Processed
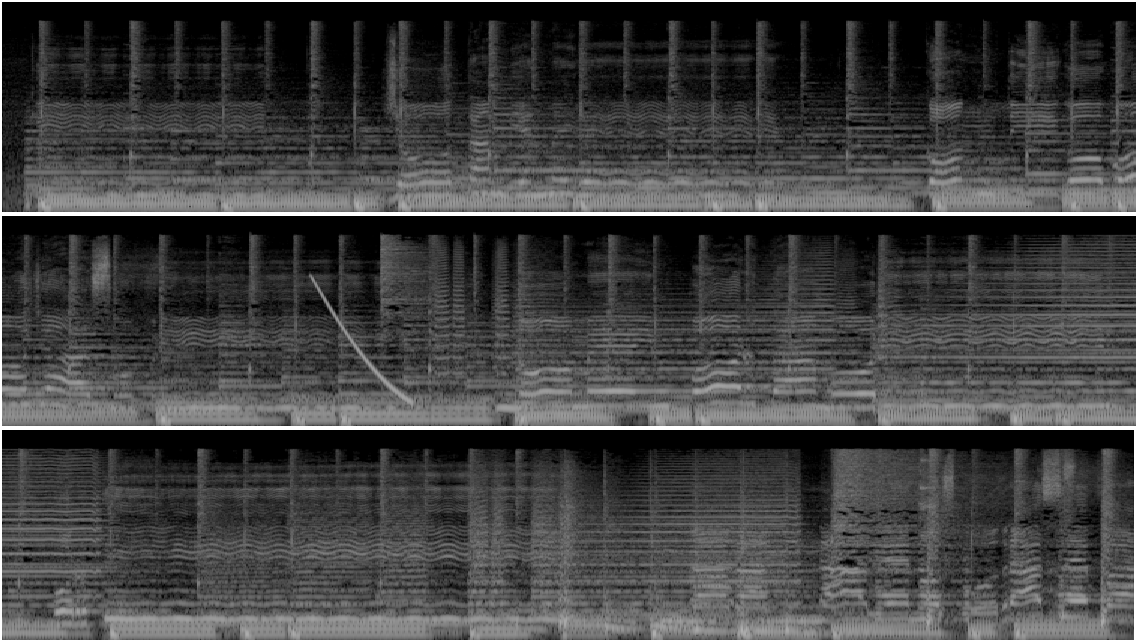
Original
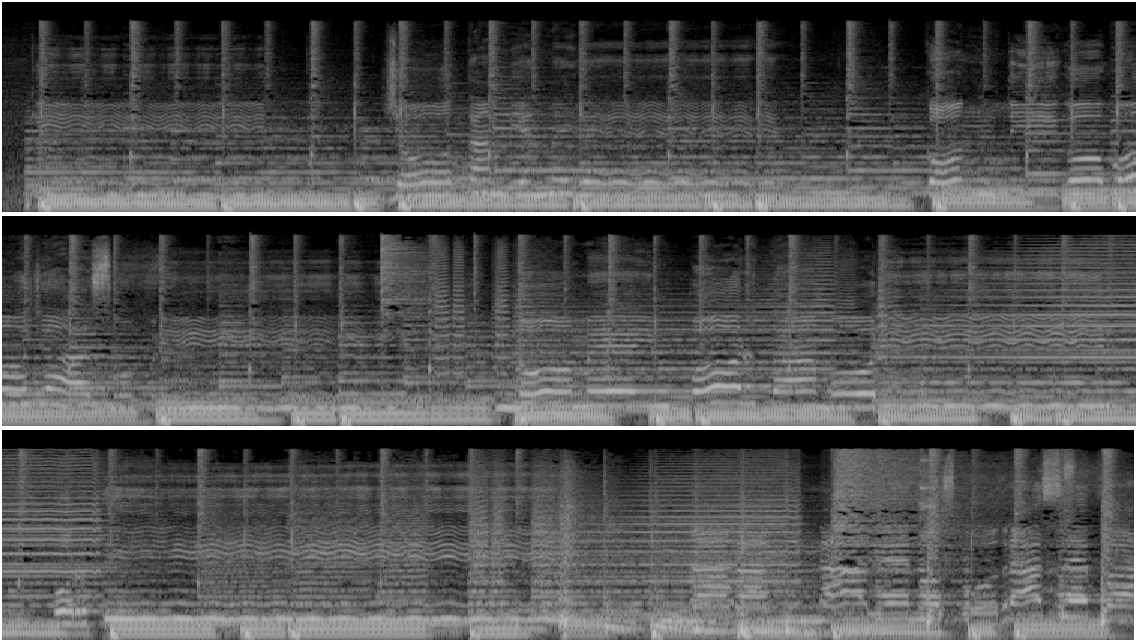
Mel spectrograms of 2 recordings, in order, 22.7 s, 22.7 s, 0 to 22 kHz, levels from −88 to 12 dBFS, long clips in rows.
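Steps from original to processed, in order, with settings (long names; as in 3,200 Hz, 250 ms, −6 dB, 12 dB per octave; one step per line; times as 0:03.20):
sound drawn into the spectrogram fall, 0:09.61–0:10.30, 320–7,900 Hz −22 dBFS
level −7 dB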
